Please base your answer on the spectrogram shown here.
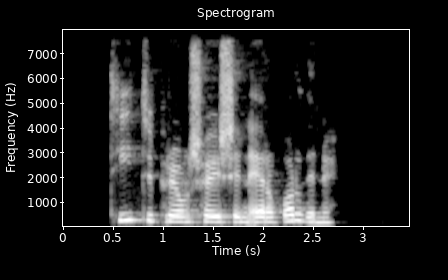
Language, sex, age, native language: Icelandic, female, 40-49, Icelandic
